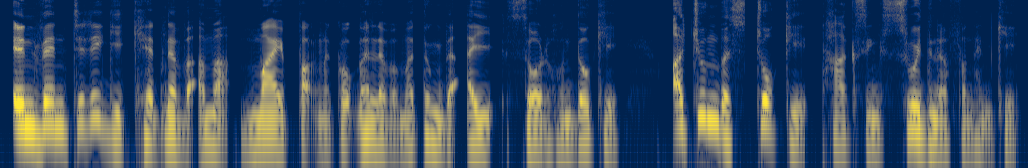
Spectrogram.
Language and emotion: Manipuri, happy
